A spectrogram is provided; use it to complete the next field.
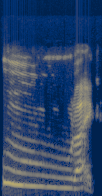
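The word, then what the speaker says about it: أولئك: Okay, then how to pronounce? We're taking this one today. Ulaika. So this is salam alis. La. This is hamza. The I. The kaf. The ka. Don't say ulaika.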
